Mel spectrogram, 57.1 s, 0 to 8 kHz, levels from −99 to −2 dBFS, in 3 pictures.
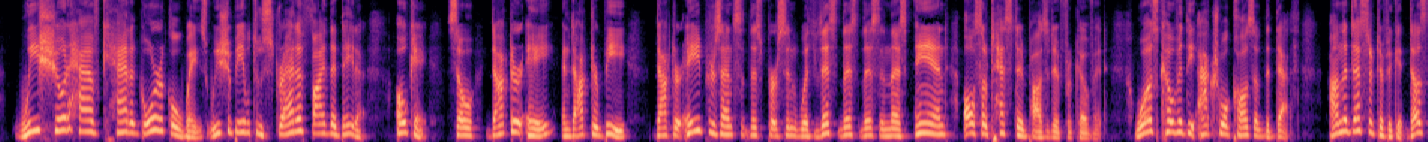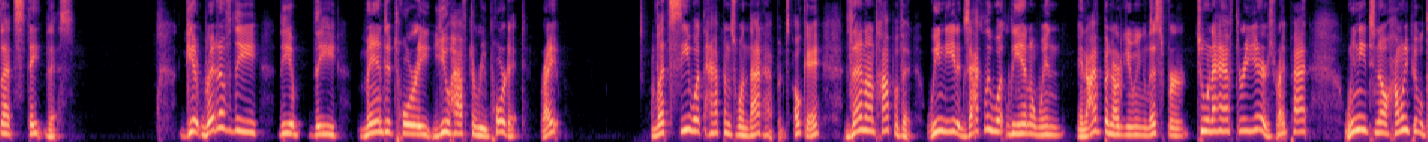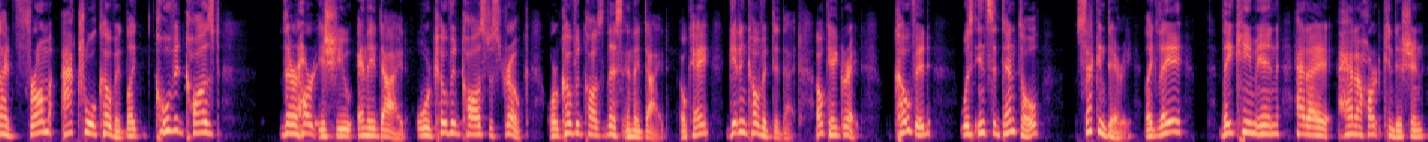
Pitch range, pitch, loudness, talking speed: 145-210 Hz, 180 Hz, -19 LUFS, 160 wpm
